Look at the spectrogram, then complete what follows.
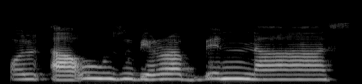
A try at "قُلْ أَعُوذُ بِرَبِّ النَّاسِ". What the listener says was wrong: ہاں، آپ نے خیال رکھنا ہے کہ اعوذ پہ وہاں پہ سیٹی نہیں ہونی چاہیے۔ اعوذ، اعوذ جیسے یہ کر رہے ہیں آپ نے ویسے ہی کرنا ہے، ٹھیک ہے؟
